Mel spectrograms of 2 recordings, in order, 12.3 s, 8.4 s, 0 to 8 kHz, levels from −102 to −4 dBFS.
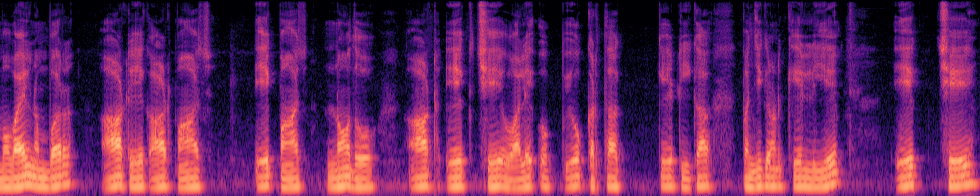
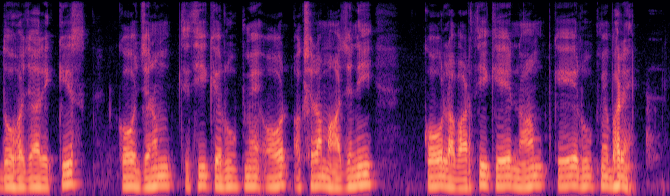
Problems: background sounds at intervals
